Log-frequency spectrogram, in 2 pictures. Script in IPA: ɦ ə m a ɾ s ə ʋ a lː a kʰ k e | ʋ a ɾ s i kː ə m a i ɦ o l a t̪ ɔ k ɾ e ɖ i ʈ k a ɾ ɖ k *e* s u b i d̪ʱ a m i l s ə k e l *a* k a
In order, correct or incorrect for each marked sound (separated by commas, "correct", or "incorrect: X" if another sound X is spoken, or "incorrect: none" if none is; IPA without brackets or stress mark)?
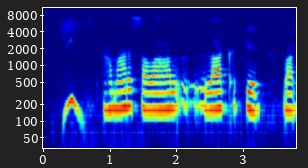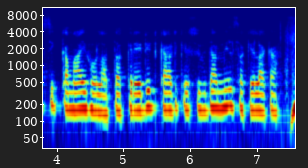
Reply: correct, correct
